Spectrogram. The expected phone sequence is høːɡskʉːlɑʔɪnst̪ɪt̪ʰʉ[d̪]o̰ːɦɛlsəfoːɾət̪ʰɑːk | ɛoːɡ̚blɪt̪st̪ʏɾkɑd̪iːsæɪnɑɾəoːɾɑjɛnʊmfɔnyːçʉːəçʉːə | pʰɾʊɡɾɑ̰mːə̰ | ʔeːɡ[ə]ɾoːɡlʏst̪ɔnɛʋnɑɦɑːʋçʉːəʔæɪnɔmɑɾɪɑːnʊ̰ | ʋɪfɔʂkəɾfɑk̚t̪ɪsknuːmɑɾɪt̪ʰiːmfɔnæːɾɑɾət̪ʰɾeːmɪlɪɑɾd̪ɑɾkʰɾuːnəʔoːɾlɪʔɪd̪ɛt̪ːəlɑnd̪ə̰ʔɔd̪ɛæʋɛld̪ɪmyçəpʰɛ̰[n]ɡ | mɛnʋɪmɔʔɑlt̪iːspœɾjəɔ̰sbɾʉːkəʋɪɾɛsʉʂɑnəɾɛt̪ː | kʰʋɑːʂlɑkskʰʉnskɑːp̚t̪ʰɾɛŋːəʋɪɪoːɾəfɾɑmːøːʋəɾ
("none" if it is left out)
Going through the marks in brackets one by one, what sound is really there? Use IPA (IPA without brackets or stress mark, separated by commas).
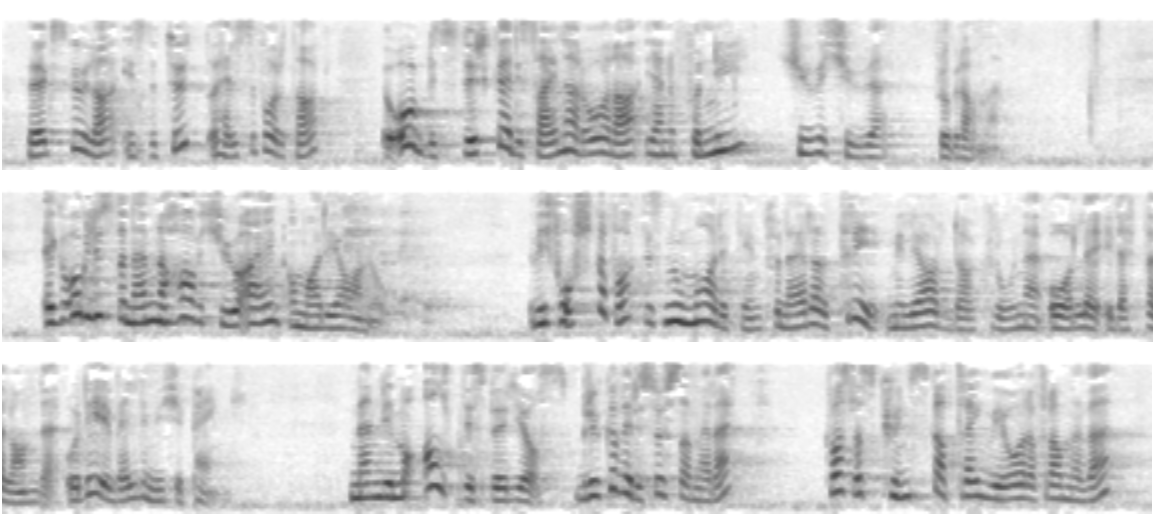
t̪, ɑ, ŋ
